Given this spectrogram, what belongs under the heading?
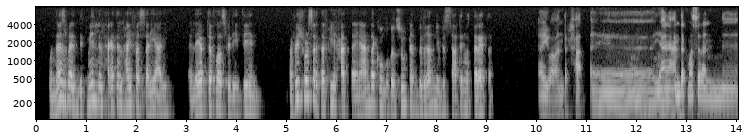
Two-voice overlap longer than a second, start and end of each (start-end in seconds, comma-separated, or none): none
